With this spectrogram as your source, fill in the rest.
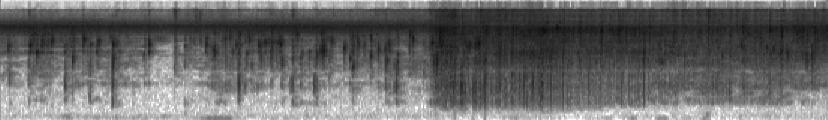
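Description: Stuffed pointed gourds are lowered into hot oil, setting off a loud, steady sizzle that jumps in intensity partway through, with scattered pops and crackles and no talking.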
